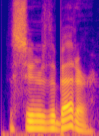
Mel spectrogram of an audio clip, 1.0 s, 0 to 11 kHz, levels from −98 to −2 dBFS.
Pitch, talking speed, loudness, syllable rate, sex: 120 Hz, 240 wpm, -14 LUFS, 7.4 syllables/s, male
